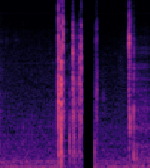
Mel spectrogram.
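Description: A few sharp clicks over a low steady hum: two close together a little under a second in, then the sound drops out completely for a split second at an edit cut, then one softer click near the end.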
